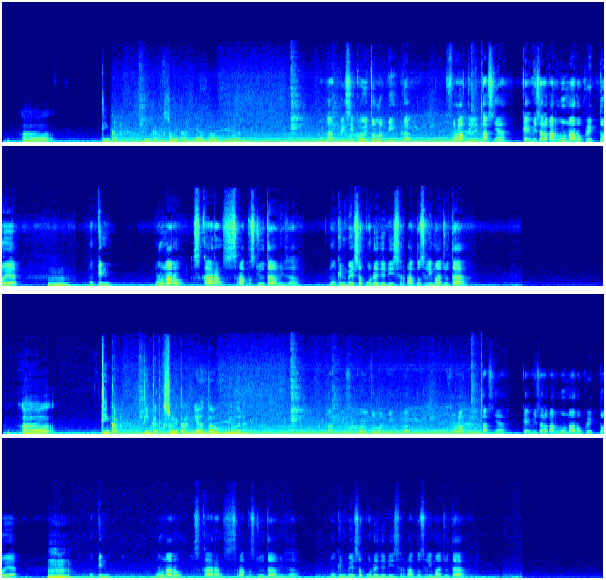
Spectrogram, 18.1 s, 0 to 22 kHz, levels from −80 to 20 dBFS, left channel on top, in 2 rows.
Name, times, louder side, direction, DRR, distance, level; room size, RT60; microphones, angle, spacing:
voice 1, 0.3-0.8 1.5-1.7 2.1-3.7 9.7-10.0, right 6 dB, 65° right, 0.4 m, -29 dB
sound 1, 1.6-7.2, right 1 dB, 10° right, 0.8 m, -35 dB
voice 2, 4.7-6.2 6.7-9.3 10.3-10.7 11.3-13.5 13.9-16.1, left 5 dB, 50° left, 0.9 m, -34 dB
head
